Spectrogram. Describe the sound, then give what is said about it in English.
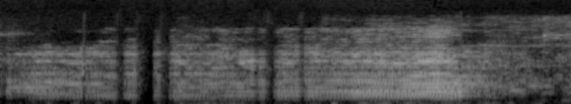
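A freight train at a robotics factory, heard faintly as a steady, harmonic horn-like drone over low rumble, with a couple of brief dips before it swells slightly near the end. “And a train. And I heard a train.”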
